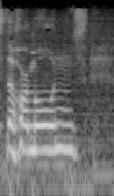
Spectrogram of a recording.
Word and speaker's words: Hormones: The Hamones, it's spelt hormones, but is it a kind of tribute to the Ramones, the way you pronounce it? – Yeah, it's the hormones. So we've got a capital M in there to help people know how to pronounce it.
